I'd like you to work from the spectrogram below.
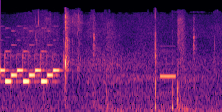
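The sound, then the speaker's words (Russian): A mobile phone rings with a faint run of short electronic beeps, followed by a few soft clicks and knocks. “Ему звонит мобильный.”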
